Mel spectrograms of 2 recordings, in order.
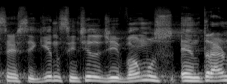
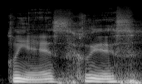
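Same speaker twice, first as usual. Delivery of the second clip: mock knowing reply; 5 semitones lower than usual.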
